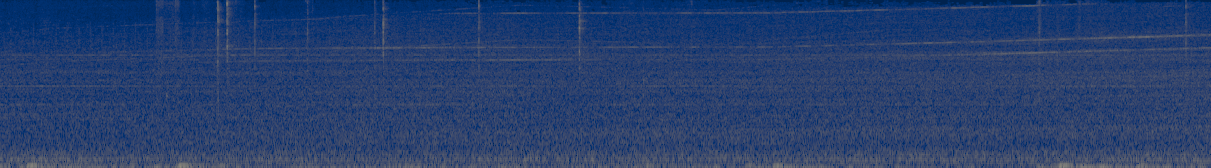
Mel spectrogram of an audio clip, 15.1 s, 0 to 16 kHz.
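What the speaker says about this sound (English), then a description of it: "Enjoy the APU sounds, everybody." Simulated auxiliary power unit of an Airbus A320neo in Microsoft Flight Simulator 2020, a steady low even drone holding throughout with faint high whine lines above it.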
